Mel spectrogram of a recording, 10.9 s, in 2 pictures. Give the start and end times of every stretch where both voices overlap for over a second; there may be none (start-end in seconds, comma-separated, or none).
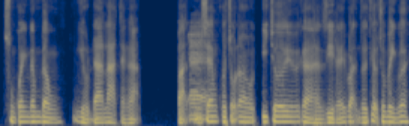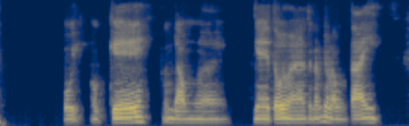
none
